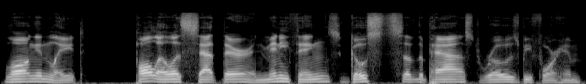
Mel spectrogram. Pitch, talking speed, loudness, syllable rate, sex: 110 Hz, 175 wpm, -18 LUFS, 4.2 syllables/s, male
